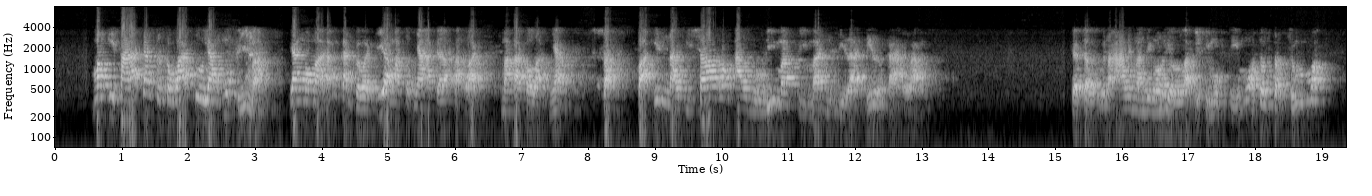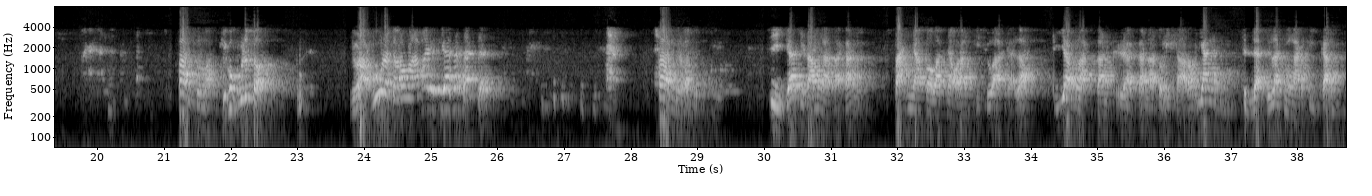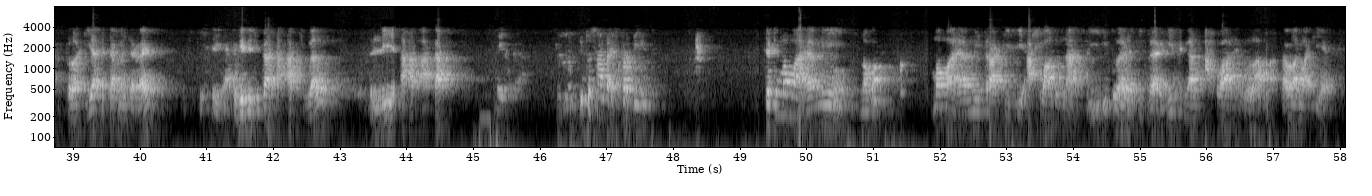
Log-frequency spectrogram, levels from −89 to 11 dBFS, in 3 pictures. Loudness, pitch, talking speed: -16 LUFS, 340 Hz, 95 wpm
